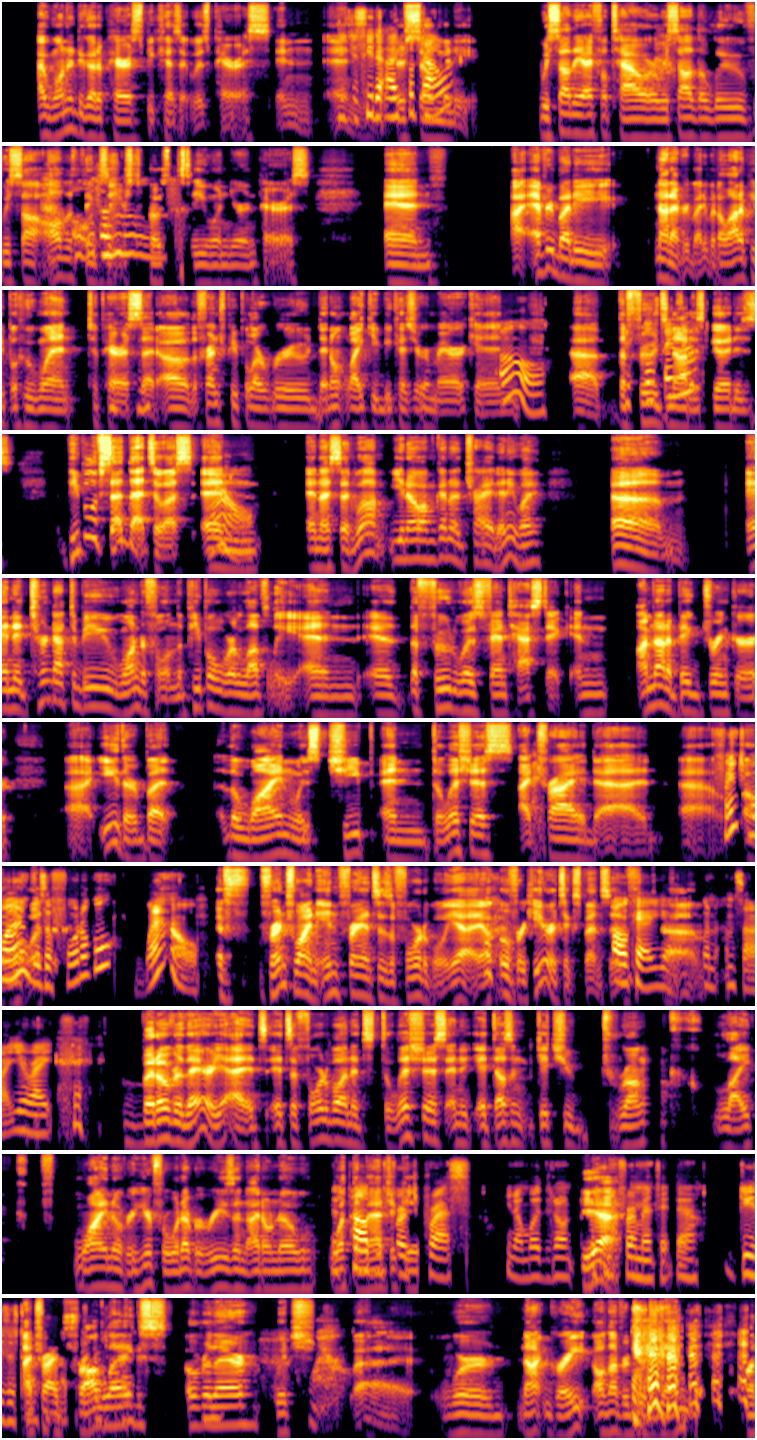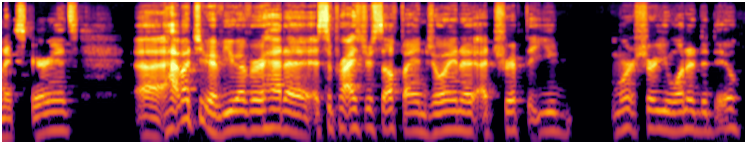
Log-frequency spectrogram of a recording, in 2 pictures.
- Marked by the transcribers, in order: gasp; surprised: "Oh, they still say that?"; other background noise; chuckle; chuckle; tapping; unintelligible speech; chuckle
- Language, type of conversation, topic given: English, unstructured, What makes you hesitate before trying a new travel destination?
- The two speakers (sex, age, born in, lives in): female, 20-24, United States, United States; male, 35-39, United States, United States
